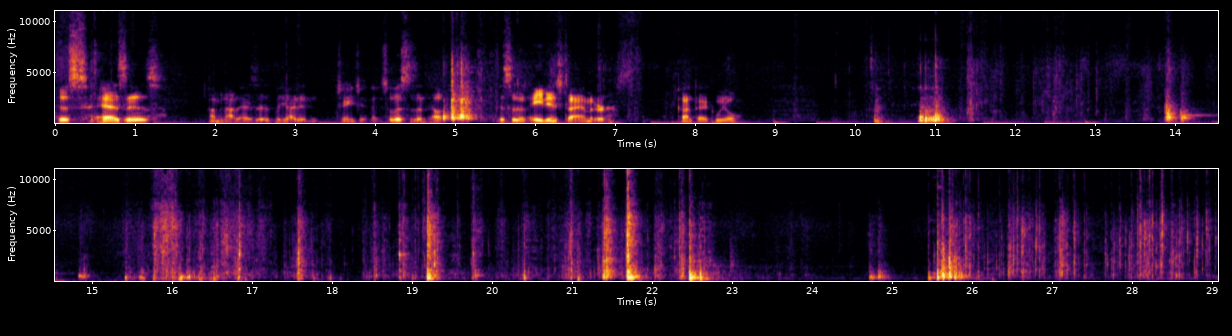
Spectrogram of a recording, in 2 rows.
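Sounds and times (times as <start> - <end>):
packing material crinkling: 4.3 - 8.2, 10.1 - 13.8, 14.8 - 24.0, 25.4 - 29.0.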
